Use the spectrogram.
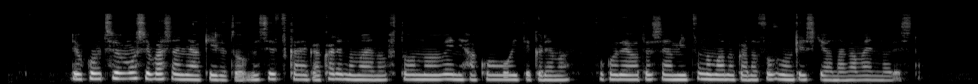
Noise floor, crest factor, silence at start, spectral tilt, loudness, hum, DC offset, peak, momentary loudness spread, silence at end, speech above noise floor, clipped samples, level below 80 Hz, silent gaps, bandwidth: -64 dBFS; 18 dB; 0.7 s; -6.5 dB/octave; -24 LUFS; none; under 0.1%; -6 dBFS; 8 LU; 0.7 s; 41 dB; under 0.1%; -78 dBFS; none; 11.5 kHz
